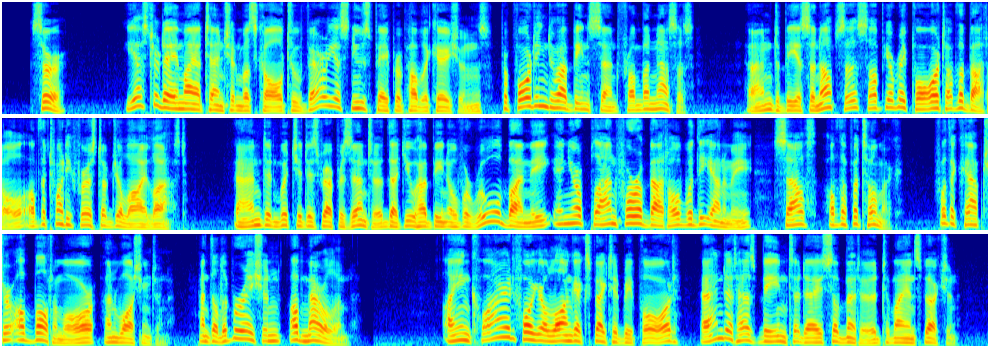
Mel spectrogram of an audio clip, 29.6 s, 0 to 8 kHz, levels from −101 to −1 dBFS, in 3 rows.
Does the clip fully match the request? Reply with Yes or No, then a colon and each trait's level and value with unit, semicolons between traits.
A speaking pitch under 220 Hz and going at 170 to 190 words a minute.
Yes: medium, 140 Hz; average, 180 wpm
